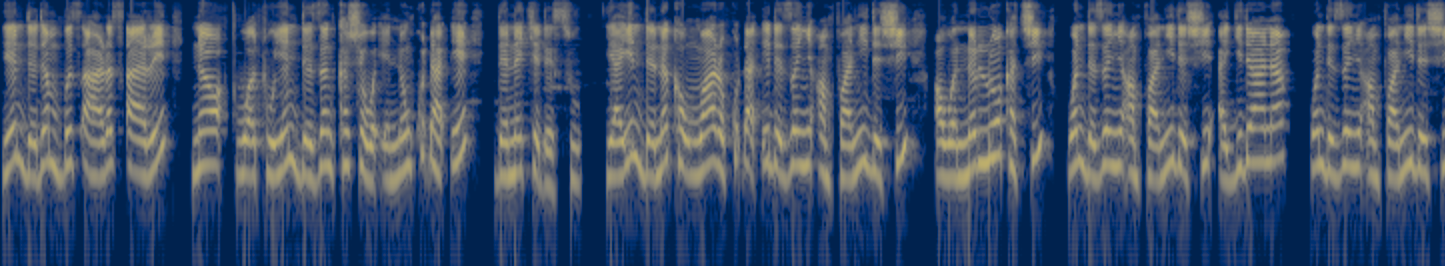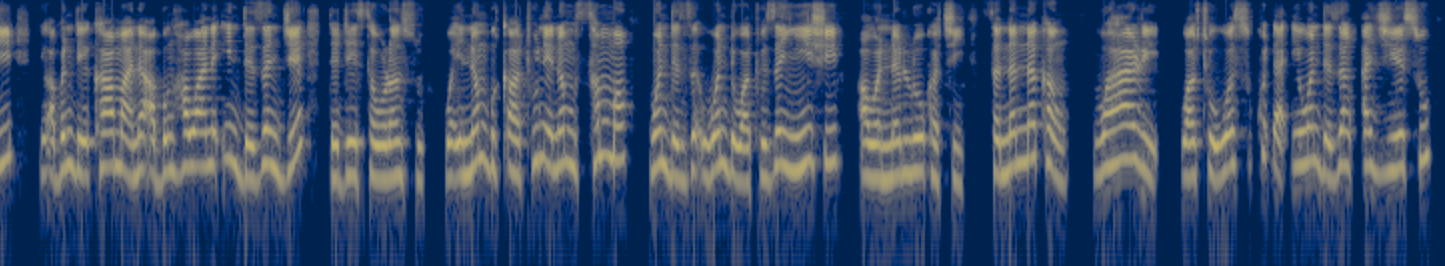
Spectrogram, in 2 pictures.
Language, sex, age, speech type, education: Hausa, male, 15-29, spontaneous, primary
